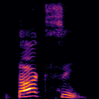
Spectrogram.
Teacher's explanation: É paroxítona, forte ao tá, terminou em I, por isso leva acento.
